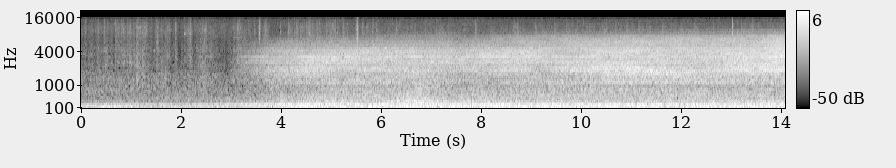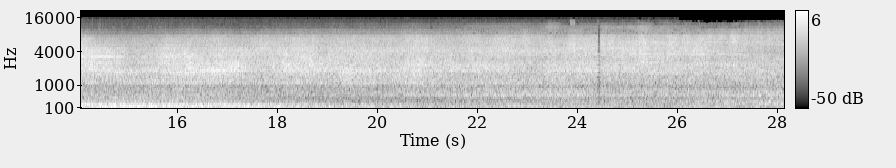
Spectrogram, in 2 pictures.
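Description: Airliner engines running on the runway: a steady loud rush with a thin whine over it, swelling about three seconds in and easing slightly in the second half.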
